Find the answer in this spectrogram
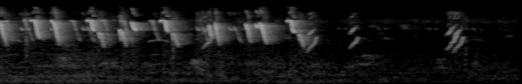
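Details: Saffron finch song meant to stimulate pet birds, a rapid run of loud high chips for about three seconds, then a few softer scattered notes.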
